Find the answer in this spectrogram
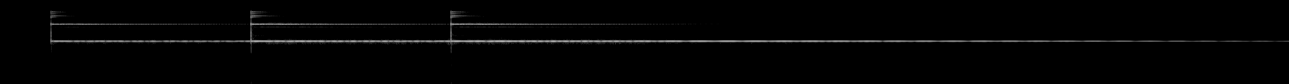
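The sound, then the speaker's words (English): A meditation bell is struck three times, a couple of seconds apart, to mark the beginning of a meditation. Each strike is sharp and bright, its pure ringing tone layering and then slowly fading into a long, shimmering decay. No voices. “The bells will mark the beginning and the end of the meditation.”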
